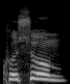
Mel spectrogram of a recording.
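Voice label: "kusum", nominative, Archi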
